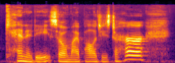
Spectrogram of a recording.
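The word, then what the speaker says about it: Chennedy: You pronounce the name, even though it's spelled C-H. You just pronounced it Kennedy, so my apologies to her.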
